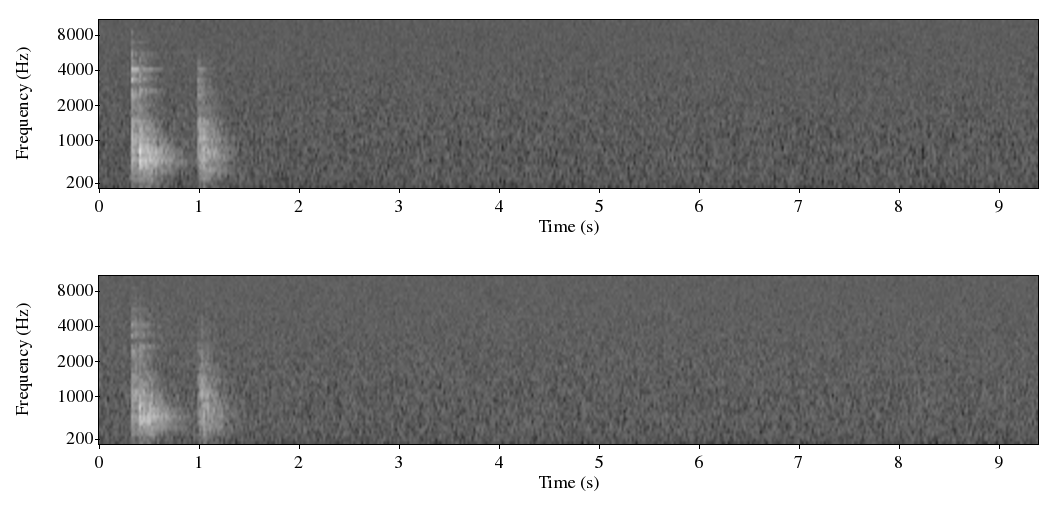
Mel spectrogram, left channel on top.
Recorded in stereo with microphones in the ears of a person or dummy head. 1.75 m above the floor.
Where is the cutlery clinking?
45° left (ahead or behind), 6 m.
